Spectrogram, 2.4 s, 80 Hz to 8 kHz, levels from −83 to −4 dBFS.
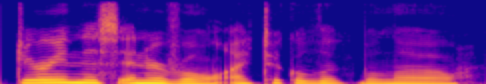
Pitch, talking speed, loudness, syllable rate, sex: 205 Hz, 195 wpm, -14 LUFS, 5.6 syllables/s, female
